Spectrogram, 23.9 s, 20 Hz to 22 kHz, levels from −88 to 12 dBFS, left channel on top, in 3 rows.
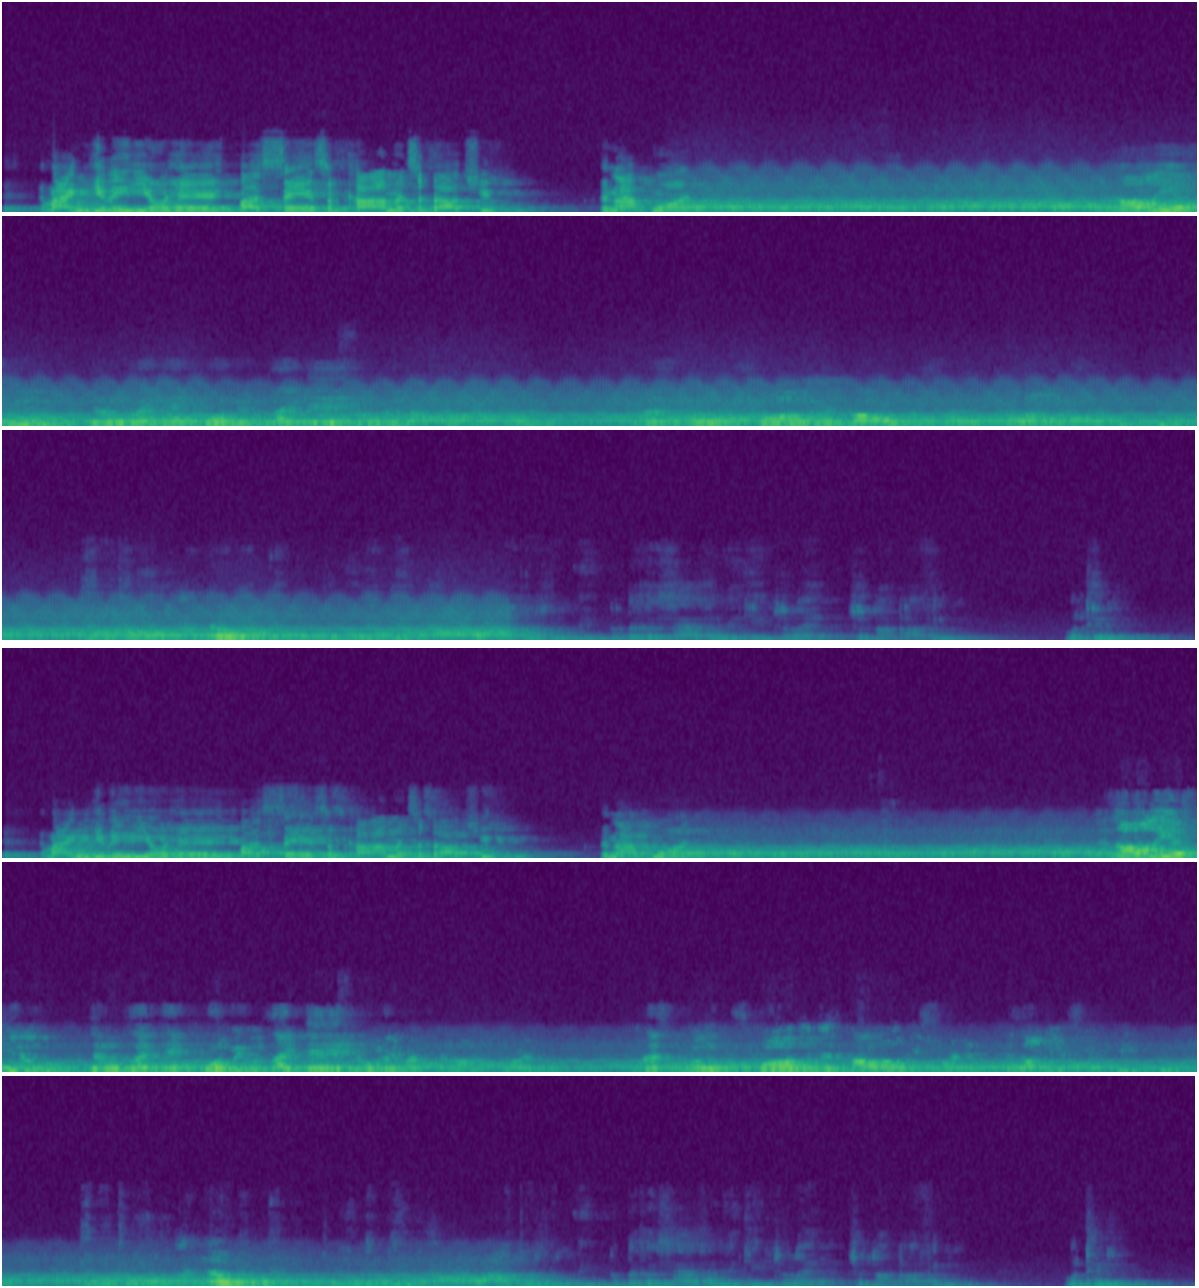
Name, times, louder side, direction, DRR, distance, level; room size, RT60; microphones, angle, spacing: voice 1, 0.3-3.3 4.0-4.6, left 3 dB, 70° left, 3 dB, 3.6 m, -23 dB
sound 1, 4.4-19.3, left 3 dB, 85° left, 3.3 m, -28 dB
voice 2, 7.3-11.5 12.1-15.9 17.3-17.6, right 1 dB, 65° right, 2 dB, 4.4 m, -22 dB
voice 3, 16.4-17.8 18.1-22.3 23.0-23.3, right 1 dB, 15° right, -1 dB, 6.5 m, -37 dB
28.0 x 24.0 x 4.0 m, 1.2 s
head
